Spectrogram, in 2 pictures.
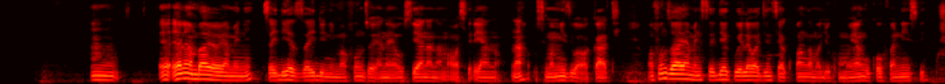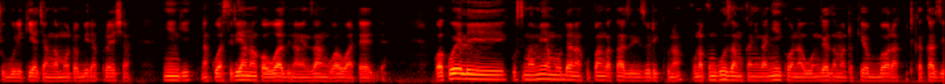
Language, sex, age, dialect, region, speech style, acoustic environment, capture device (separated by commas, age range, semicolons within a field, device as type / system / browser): Swahili, male, 25-34, Kenya - Nairobi Sheng-influenced, Kenya, happy; focused, music; silence, mobile / Linux / Chrome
